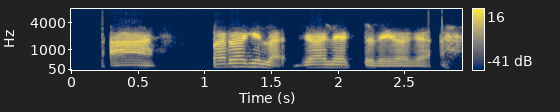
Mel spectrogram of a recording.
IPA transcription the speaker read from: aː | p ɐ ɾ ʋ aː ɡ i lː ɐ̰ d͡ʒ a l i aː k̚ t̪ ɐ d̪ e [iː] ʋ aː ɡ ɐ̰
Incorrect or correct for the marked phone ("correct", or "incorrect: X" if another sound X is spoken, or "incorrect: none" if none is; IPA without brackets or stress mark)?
incorrect: i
